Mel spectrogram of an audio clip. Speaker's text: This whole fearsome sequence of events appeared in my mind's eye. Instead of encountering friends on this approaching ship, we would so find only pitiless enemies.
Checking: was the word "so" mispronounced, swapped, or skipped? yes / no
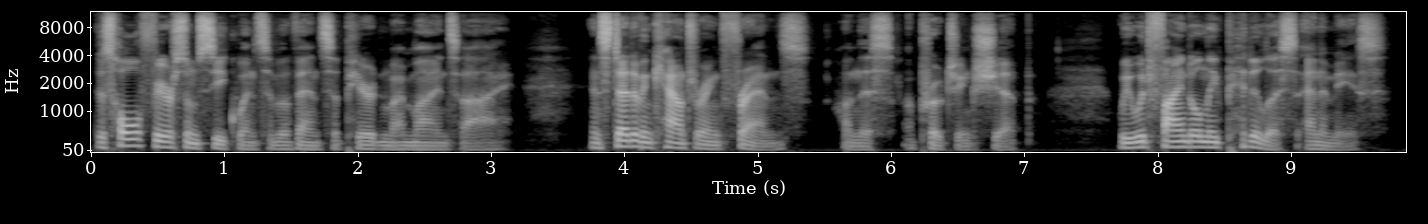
yes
